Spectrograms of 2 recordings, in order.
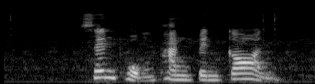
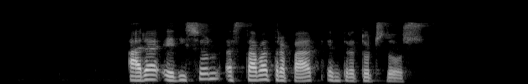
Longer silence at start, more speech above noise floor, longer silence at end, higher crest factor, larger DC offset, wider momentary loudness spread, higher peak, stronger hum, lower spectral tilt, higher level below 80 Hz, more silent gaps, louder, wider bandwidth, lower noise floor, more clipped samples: second, 0.85 s vs 1.3 s; second, 39 dB vs 53 dB; second, 0.35 s vs 1.1 s; about the same, 18 dB vs 20 dB; neither; second, 8 LU vs 12 LU; about the same, -2 dBFS vs -4 dBFS; neither; about the same, -5 dB/octave vs -5 dB/octave; first, -68 dBFS vs -78 dBFS; neither; first, -18 LUFS vs -22 LUFS; first, 11.5 kHz vs 7.6 kHz; second, -57 dBFS vs -75 dBFS; neither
